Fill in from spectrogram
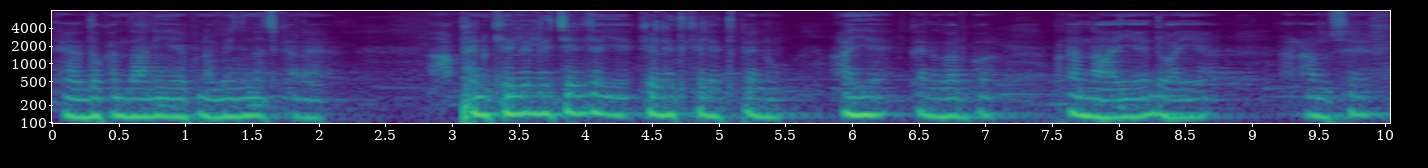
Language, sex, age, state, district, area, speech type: Maithili, male, 45-60, Bihar, Samastipur, rural, spontaneous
